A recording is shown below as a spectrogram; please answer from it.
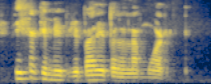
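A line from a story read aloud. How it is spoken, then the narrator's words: Murmuring. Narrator (Spanish): murmura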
